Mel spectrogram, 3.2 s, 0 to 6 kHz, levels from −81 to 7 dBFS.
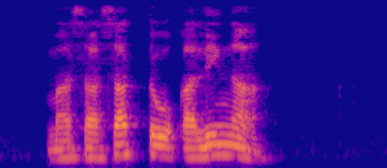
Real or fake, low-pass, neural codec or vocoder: real; 5.4 kHz; none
